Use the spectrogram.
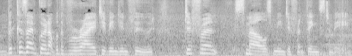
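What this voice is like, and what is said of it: British (UK) accent. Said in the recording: “She is from the UK, as you may pick up by her accent.”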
